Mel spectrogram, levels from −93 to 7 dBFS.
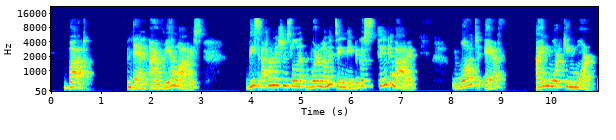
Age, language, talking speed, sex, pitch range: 30-49, English, 100 wpm, female, 195-250 Hz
